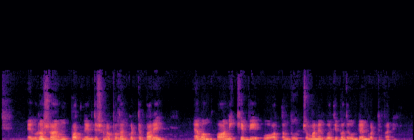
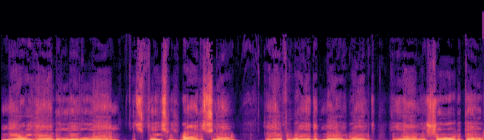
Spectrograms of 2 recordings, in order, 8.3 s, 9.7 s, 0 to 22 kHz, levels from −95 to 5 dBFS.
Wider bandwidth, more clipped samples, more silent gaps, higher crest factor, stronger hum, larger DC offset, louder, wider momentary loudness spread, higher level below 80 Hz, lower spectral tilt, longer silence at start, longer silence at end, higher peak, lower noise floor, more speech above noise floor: second, 10.5 kHz vs 16 kHz; neither; neither; about the same, 20 dB vs 16 dB; neither; neither; second, -26 LUFS vs -20 LUFS; about the same, 9 LU vs 9 LU; second, -60 dBFS vs -26 dBFS; first, -7.5 dB/octave vs -5 dB/octave; about the same, 0.05 s vs 0 s; first, 0.35 s vs 0 s; about the same, -6 dBFS vs -4 dBFS; about the same, -52 dBFS vs -52 dBFS; second, 27 dB vs 34 dB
